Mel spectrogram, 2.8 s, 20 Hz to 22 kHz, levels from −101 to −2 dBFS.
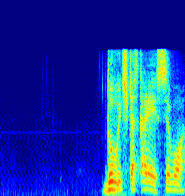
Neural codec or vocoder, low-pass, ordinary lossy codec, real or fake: codec, 16 kHz, 0.5 kbps, X-Codec, HuBERT features, trained on LibriSpeech; none; none; fake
